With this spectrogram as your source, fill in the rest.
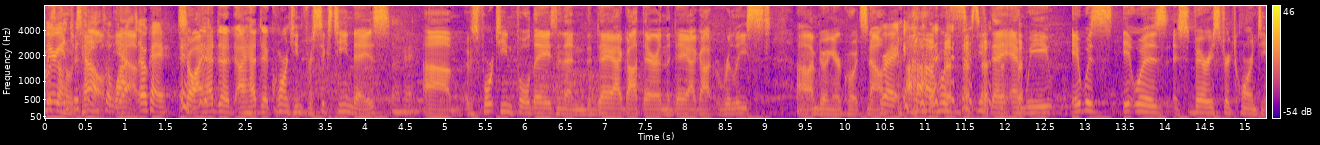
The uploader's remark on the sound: LIVE from Run Social Atlanta Day Party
